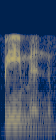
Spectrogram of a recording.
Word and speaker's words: Beeman: I believe it's the first initial M, last name Beeman, which is spelled BEEMAN, at Farmers, FARMERS, agent.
